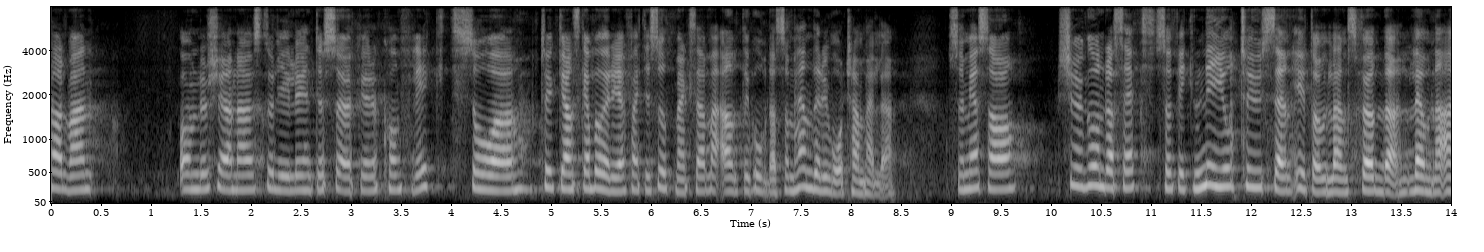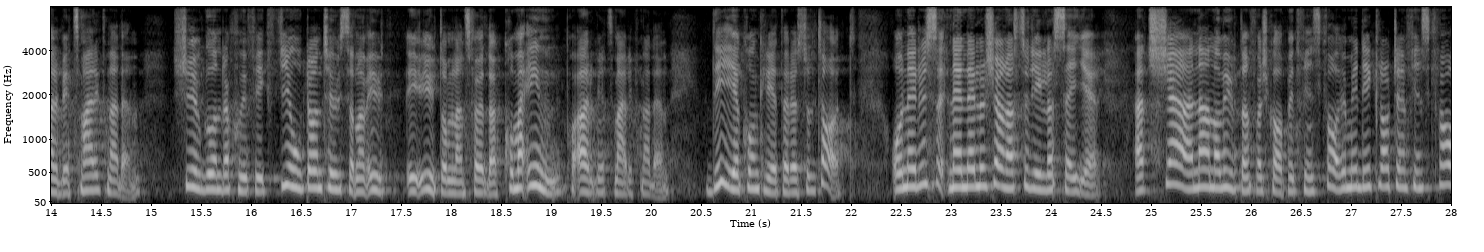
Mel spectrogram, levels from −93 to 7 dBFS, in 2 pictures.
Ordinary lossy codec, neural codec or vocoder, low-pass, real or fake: none; codec, 16 kHz, 4 kbps, FunCodec, trained on Chinese and English, 50 frames a second; none; fake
